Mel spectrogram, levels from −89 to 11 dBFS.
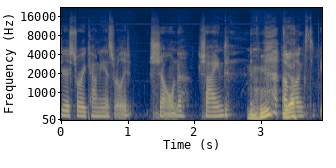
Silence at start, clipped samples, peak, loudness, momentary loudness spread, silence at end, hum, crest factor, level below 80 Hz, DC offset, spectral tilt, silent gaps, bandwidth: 0 s; under 0.1%; -2 dBFS; -20 LUFS; 13 LU; 0 s; none; 18 dB; -54 dBFS; under 0.1%; -6 dB/octave; none; 16 kHz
